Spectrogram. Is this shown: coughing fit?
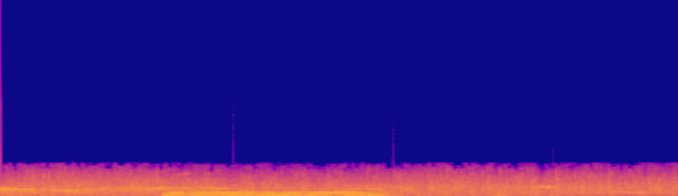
no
